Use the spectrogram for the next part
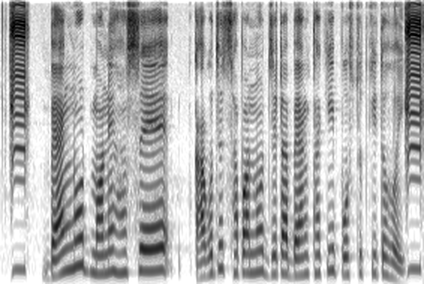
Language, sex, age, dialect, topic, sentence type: Bengali, male, 25-30, Rajbangshi, banking, statement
